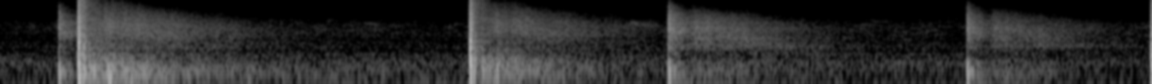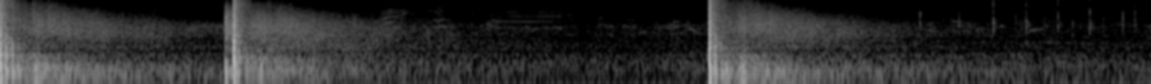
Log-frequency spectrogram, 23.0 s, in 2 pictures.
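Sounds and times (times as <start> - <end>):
firework shells exploding: 9.7 - 15.4, 18.6 - 21.4.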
